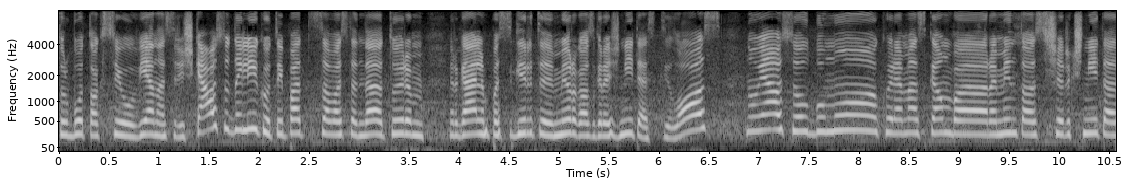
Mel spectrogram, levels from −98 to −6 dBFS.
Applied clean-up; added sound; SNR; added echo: none; none; none; none.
